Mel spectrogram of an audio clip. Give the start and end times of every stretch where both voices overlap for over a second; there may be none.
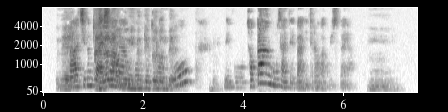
1.0-2.7

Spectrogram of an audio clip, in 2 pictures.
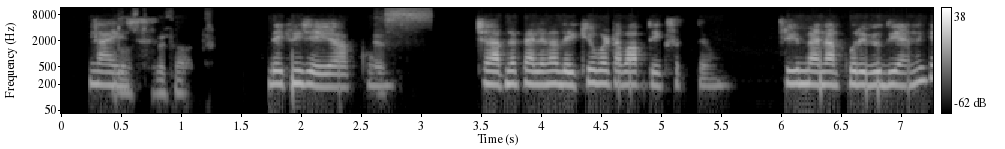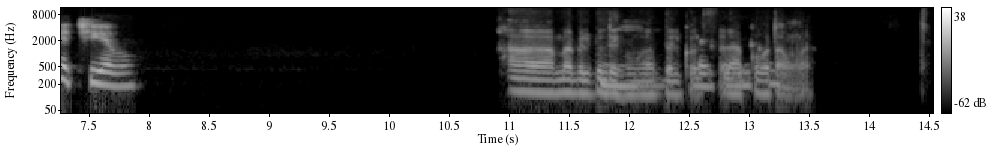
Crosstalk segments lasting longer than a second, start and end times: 11.8-13.2

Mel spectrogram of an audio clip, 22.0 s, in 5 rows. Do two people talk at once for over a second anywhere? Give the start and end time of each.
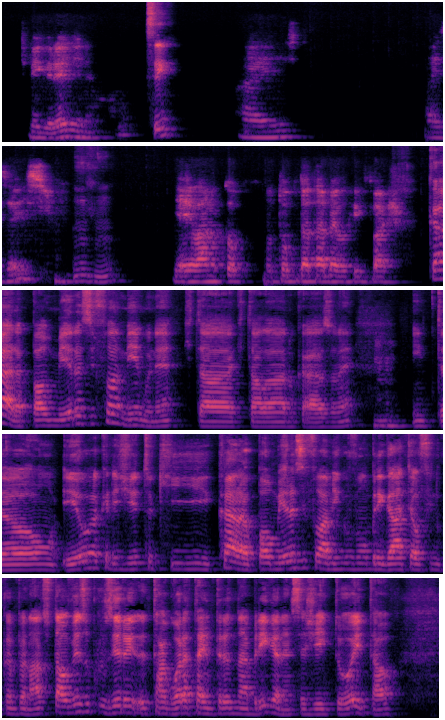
none

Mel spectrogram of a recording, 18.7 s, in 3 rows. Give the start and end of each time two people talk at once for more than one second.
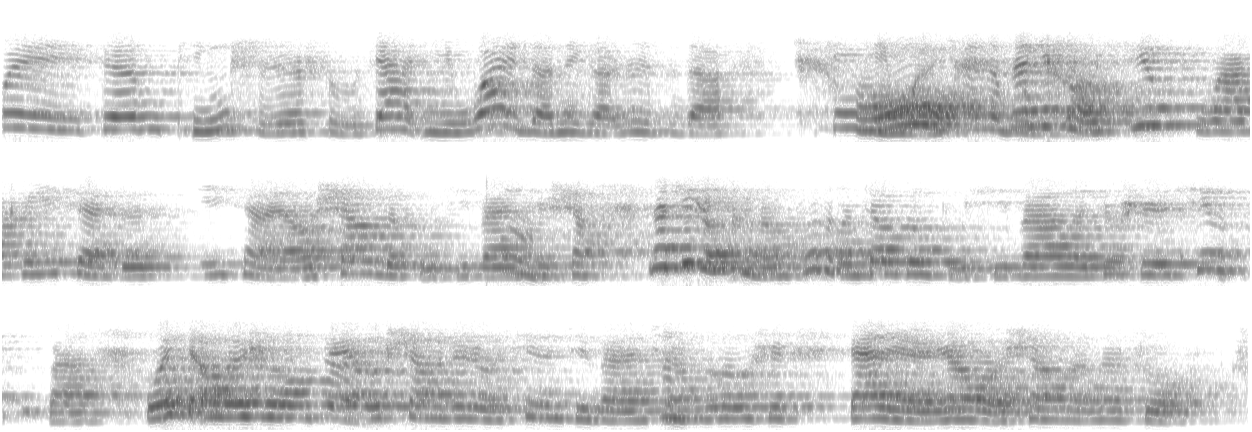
4.3-5.6

